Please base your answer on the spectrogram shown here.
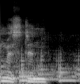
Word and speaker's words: Limerstone: I recently found out after filming is actually pronounced Liston we briefly encounter the route of the walk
